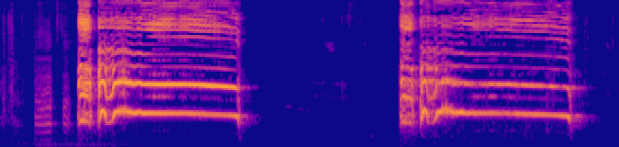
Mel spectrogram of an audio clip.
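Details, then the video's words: A rooster crows twice, each a loud, harsh two-second call that breaks up at the start and then holds a long, steady, slightly falling note. "Rooster Sounds"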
